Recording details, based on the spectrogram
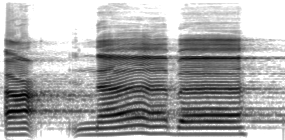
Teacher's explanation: huruf na dibaca panjang dua harakat ya karena di depannya ada Alif Anaba huruf ba dibaca panjang dua harakat dan huruf ban berubah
